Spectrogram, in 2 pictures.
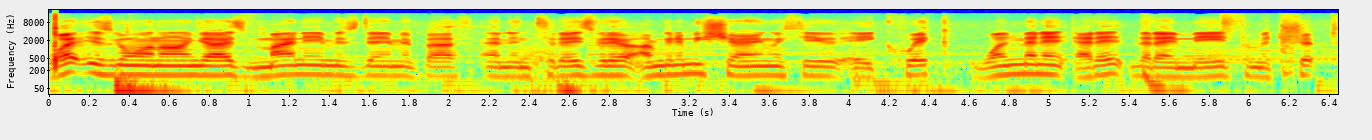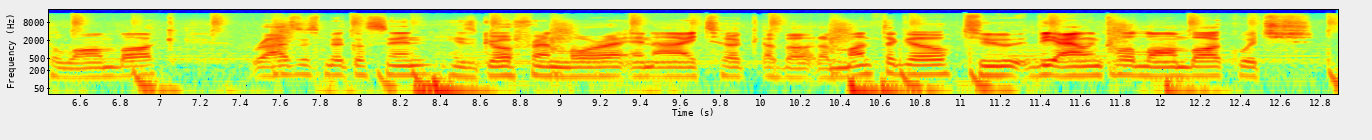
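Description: A man talks at a fairly quick clip with hardly any pauses, his intonation flat and monotone. The sound is dry with no echo, and music plays clearly in the background. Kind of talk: casual vlog chat. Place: garden.

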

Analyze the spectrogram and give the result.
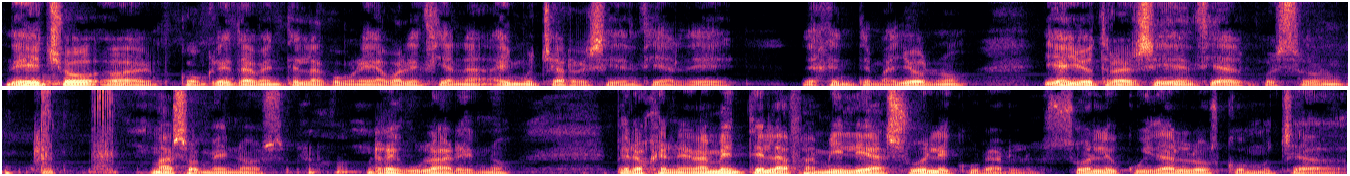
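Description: A man speaks at a moderate pace in a fairly low pitch, somewhat breathy, with monotone, flat intonation. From Spain, Galicia (Ferrol area); Galicia, Spain. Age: 70s. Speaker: retired geriatrician; guest. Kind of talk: TV interview. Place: studio. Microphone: lapel.

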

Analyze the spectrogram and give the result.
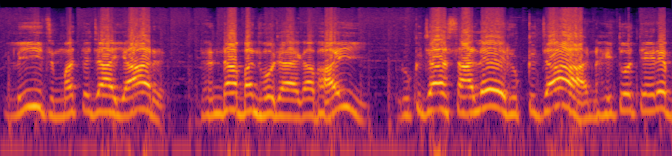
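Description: With faint music in the background, a man uses a whiny, high-pitched, put-on character voice at a fairly slow pace. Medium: machinima. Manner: pleading, whiny, then threatening.

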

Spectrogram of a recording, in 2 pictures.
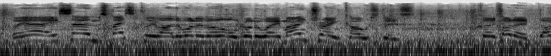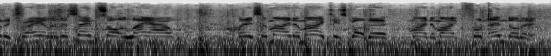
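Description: Fairly quick speech over loud background noise. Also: man. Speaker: fairground vlogger. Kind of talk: casual vlog chat. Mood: cheerful, self-amused. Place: open country. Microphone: phone near.

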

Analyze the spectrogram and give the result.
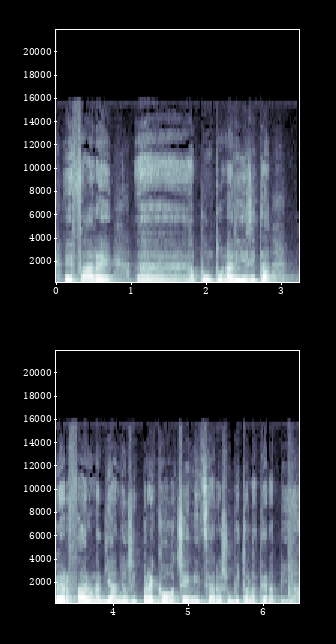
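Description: The speaker is a man with a fairly high pitch. He talks at a moderate pace with ordinary pitch variation. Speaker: family doctor. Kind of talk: live TV interview. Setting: studio. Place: studio. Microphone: lapel.

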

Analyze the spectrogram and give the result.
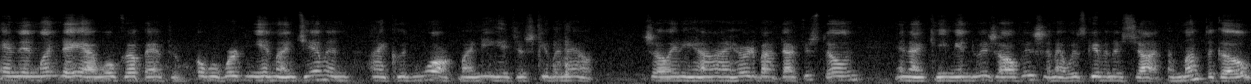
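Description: Over light background noise, a woman with a fairly low pitch speaks at a moderate pace in a monotone, flat intonation. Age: 80s+. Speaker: patient. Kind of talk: patient testimonial. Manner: casual, slightly hesitant. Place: office.

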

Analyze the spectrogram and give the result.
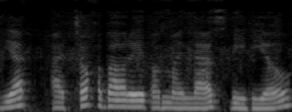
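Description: A woman's very deep, low voice, dark and mellow in tone, with lively intonation. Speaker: fashion YouTuber. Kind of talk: unboxing haul video.

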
